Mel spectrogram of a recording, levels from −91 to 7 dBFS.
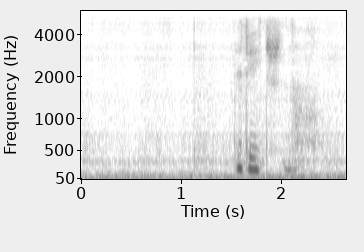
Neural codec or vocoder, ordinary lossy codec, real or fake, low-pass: autoencoder, 22.05 kHz, a latent of 192 numbers a frame, VITS, trained on many speakers; MP3, 24 kbps; fake; 5.4 kHz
